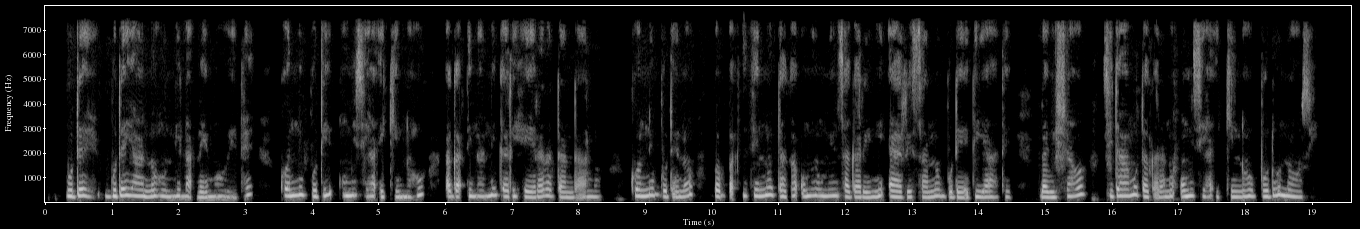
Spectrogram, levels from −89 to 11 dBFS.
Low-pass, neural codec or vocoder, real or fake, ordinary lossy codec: 7.2 kHz; vocoder, 44.1 kHz, 80 mel bands, Vocos; fake; AAC, 48 kbps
